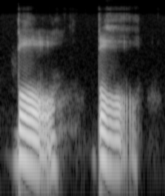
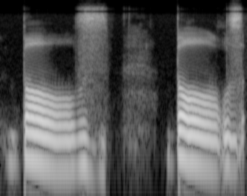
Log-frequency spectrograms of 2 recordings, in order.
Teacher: i don't want you to think of making a u um put your tongue in the l position and before you even open your lips for the b it's there bowl bowl and then you make a z bowls bowls so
